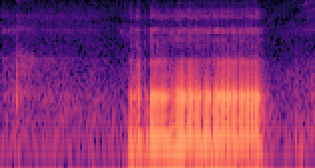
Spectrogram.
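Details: Oscar, a pet Boston Terrier asleep indoors with his eyes wide open, gives one loud, rough, buzzing snore lasting over a second, rising out of a quiet room.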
